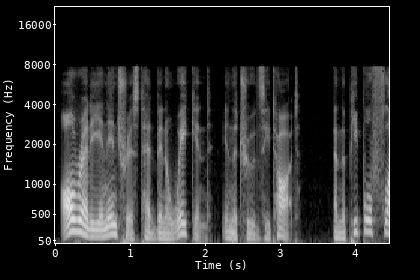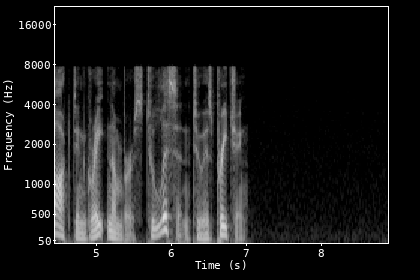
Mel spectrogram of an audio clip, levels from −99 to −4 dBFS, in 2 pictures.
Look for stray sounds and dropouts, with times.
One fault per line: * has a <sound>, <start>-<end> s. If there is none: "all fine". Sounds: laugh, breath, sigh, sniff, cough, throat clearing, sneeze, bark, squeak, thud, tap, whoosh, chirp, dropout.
all fine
